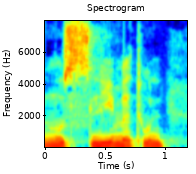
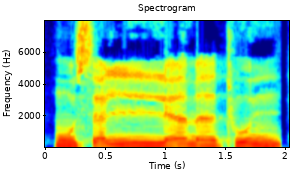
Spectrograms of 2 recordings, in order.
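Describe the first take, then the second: First: The l sound is single and short. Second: The l sound is doubled and held. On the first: The speaker calls it wrong. "ولا نقول مسلمة" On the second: The speaker calls it right. "بتشديد اللام مع الفتح"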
